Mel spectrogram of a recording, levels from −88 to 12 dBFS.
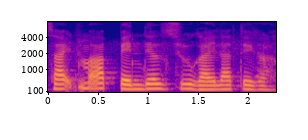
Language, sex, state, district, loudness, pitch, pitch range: Wancho, female, Arunachal Pradesh, Longding, -16 LUFS, 185 Hz, 175-200 Hz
